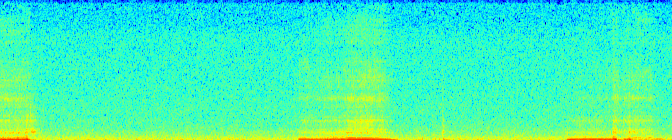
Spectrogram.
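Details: Cat snoring while sleeping, low buzzy rattling snores: one trailing off at the start, then two more roughly two and a half seconds apart, in a quiet indoor setting.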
